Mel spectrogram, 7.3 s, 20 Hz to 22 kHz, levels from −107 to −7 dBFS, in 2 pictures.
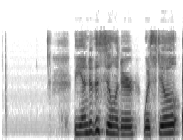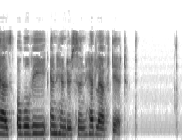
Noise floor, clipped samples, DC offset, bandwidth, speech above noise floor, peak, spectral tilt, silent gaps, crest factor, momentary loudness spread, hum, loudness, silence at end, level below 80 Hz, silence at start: -77 dBFS; under 0.1%; under 0.1%; 9 kHz; 54 dB; -8 dBFS; -4 dB/octave; none; 18 dB; 10 LU; none; -23 LUFS; 1.15 s; -72 dBFS; 1.5 s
